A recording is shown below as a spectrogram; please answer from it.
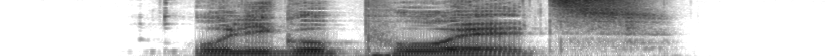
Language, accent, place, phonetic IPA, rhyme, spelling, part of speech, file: German, Germany, Berlin, [ˌɔliɡoˈpoːls], -oːls, Oligopols, noun, De-Oligopols.ogg
- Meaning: genitive of Oligopol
